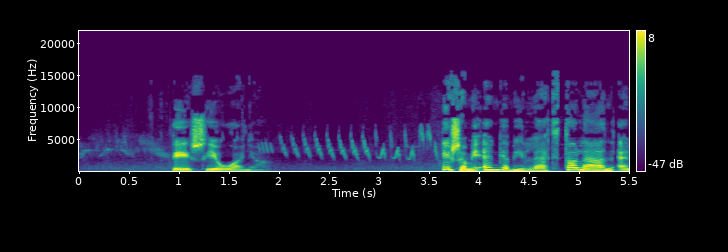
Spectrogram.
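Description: A young woman answers softly and close by.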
